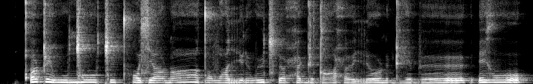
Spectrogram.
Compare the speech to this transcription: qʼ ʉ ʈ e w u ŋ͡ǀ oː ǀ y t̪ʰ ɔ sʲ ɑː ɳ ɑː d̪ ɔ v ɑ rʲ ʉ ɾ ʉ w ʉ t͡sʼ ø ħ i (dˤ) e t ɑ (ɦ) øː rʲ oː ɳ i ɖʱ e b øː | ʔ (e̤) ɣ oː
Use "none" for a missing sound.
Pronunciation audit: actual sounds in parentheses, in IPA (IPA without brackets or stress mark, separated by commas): ɖ, ħ, e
